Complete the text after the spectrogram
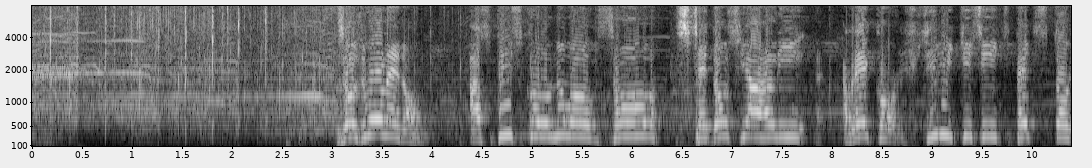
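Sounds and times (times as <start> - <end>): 
large crowd clapping at a record-setting csárdás folk dance event in Slovakia: 0.0 - 4.5, 7.8 - 8.2
general crowd noise: 0.0 - 10.3
speech: 3.0 - 10.3.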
